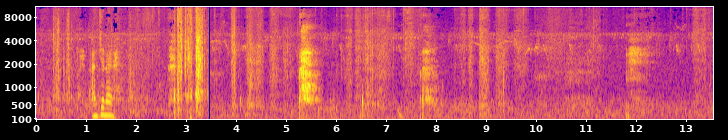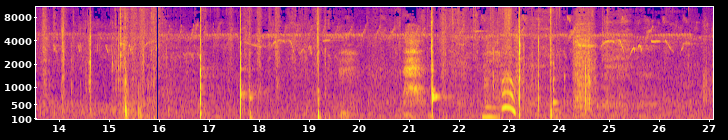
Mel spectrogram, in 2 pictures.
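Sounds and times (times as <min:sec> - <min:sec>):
knife slicing watermelon: 0:06.0 - 0:07.6, 0:08.4 - 0:09.9.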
